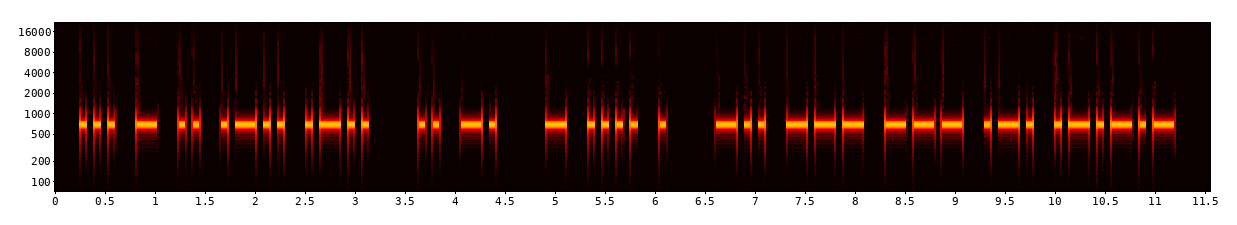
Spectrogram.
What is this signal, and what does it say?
Morse code, heard as a keyed tone, about 17 wpm, 700 Hz. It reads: STILL IN THE DOOR.
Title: Sentences from Top 1000 Words - Review Part 4 - 17wpm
